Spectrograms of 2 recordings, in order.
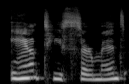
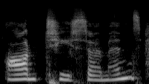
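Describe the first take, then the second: First: "Auntie" said like the insect ant, a flat a plus "-tee". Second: "Auntie" with an open ah, like "ahn-tee". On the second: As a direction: give "Auntie" the broad ah vowel. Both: Shown as a demonstration. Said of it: "A U N T I E".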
